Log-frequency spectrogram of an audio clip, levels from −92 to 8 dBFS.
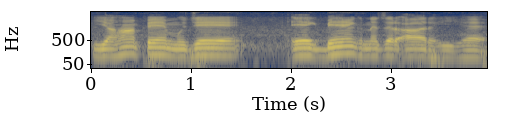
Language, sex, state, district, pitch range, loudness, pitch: Hindi, male, Rajasthan, Bikaner, 110-125 Hz, -16 LUFS, 115 Hz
